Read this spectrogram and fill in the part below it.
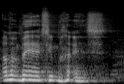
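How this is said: It is said earnestly, with real emotion.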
